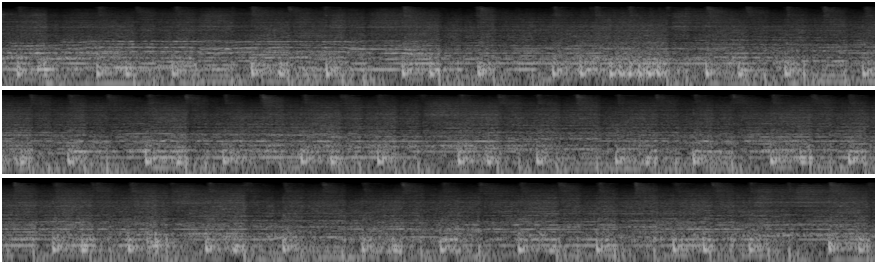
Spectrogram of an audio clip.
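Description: Rock band playing live: two electric guitars over a drum kit in a loud, steady-driving passage.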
